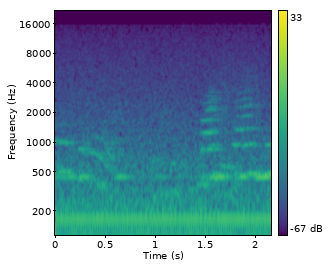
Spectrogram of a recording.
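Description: A young child's high, sliding voice, with a gap in the middle, over a steady low hum.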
